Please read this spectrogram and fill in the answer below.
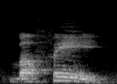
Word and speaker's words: buffet: It is buffet.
